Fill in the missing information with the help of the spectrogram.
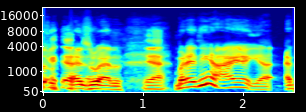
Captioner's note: laughs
